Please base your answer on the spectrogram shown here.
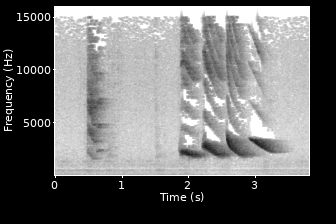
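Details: Green-winged saltator (Saltator similis) song: a short high note, then four loud, rich whistled phrases, each gliding downward, in quick succession against a quiet background.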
